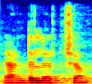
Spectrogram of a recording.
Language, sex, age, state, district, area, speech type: Malayalam, female, 45-60, Kerala, Alappuzha, rural, spontaneous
